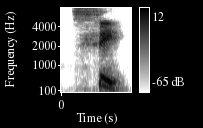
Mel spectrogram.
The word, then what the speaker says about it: ces: се жіночого роду і третій множина для обох родів си Еска не читається А цей коли ви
